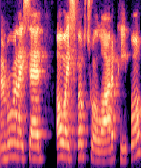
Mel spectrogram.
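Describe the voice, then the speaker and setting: Loud and fairly quick, a woman speaks with a fairly high pitch, ordinary pitch variation, and a bright, sharp tone. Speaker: real estate trainer. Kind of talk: online training session. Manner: animated.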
